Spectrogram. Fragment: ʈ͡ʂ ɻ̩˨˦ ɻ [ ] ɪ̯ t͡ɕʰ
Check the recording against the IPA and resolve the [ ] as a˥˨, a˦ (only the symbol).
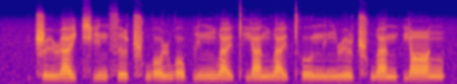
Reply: a˦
